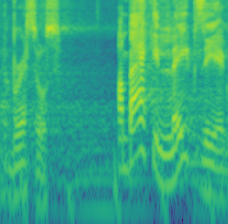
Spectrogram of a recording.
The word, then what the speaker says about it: Leipzig: We are in state of it is pronounced Leipzig.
